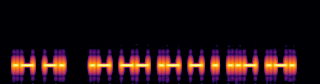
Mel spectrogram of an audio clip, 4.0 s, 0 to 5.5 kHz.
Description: Morse code, heard as a keyed tone, about 25 wpm, 600 Hz. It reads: AN AMATEUR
